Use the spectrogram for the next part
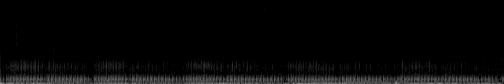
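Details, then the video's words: A 10-week-old kitten purrs close up, a low steady rumbling purr that pulses in even cycles of about half a second, alternating breathing in and out, with no other sounds. "10 weeks old kitten purring"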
